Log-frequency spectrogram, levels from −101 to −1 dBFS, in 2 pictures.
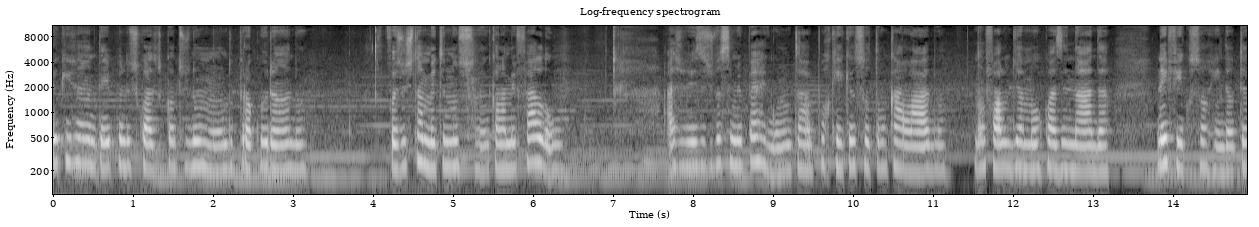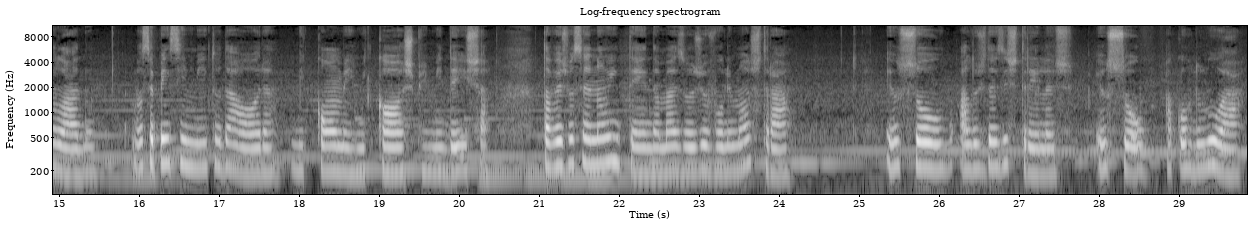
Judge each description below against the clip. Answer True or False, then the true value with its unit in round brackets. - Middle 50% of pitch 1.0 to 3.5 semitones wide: True (2.6 semitones)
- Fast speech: False (155 wpm)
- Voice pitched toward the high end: True (210 Hz)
